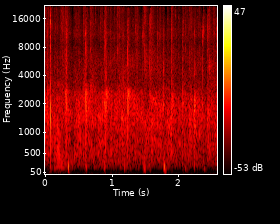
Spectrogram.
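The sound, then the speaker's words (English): A short burst of steady audience applause for a couple married 40 years, many hands clapping in a dense, fairly loud patter with a few sharper claps standing out, lasting a few seconds without talk. “I feel like that just deserves a round of applause.”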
